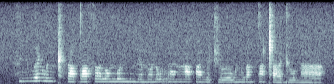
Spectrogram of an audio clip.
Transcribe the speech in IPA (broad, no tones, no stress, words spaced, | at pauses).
t͡si ðəɳwøŋ ǁʰø dˤisˤølɔ ŋoɳŋin ɾʲə̃nõɳo rɔ̃nŋãsˤãðət͡ʃ ɹəwĩwøn tˤĩǁa ɡʲo ðã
